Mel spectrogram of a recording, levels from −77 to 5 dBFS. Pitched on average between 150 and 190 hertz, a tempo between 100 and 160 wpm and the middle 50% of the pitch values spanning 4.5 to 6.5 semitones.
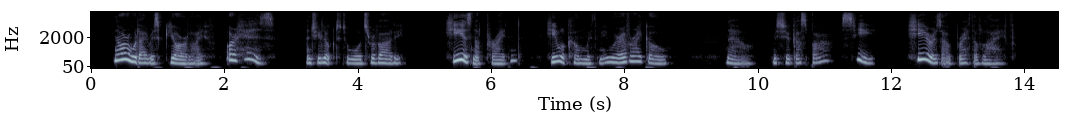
Yes: medium, 185 Hz; average, 145 wpm; wide, 5.6 semitones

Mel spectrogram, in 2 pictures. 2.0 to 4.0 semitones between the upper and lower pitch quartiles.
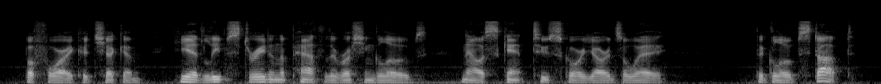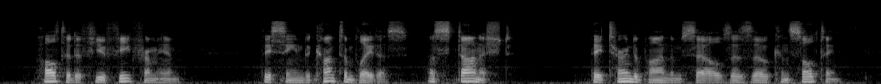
Yes: average, 3.7 semitones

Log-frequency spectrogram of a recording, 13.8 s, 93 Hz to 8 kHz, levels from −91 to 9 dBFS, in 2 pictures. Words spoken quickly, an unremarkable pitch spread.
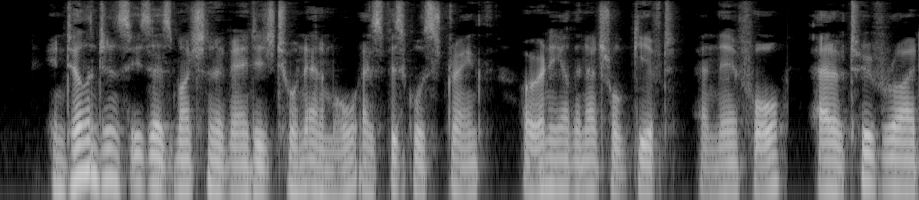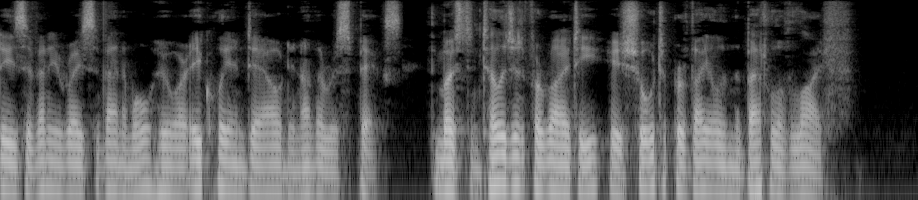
No: fast, 215 wpm; narrow, 2.0 semitones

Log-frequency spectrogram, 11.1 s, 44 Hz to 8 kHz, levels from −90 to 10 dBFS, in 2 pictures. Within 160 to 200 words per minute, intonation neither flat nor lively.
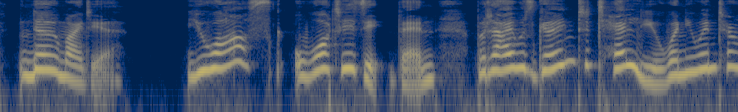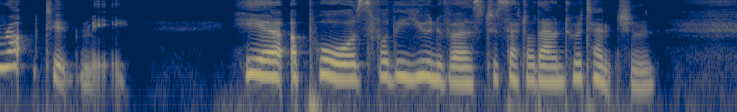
No: average, 170 wpm; wide, 8.3 semitones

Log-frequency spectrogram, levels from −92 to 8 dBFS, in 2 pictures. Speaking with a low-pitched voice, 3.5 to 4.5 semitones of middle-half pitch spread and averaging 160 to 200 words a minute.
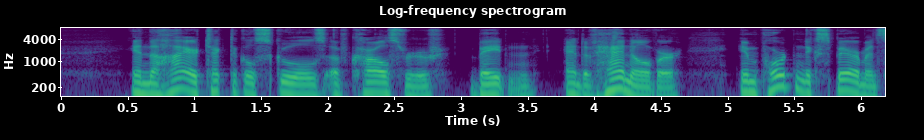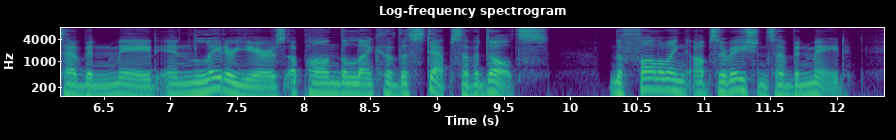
Yes: low, 125 Hz; average, 3.8 semitones; average, 170 wpm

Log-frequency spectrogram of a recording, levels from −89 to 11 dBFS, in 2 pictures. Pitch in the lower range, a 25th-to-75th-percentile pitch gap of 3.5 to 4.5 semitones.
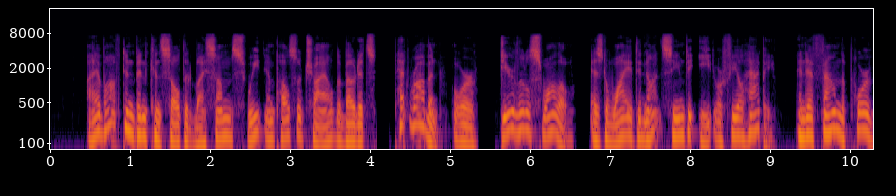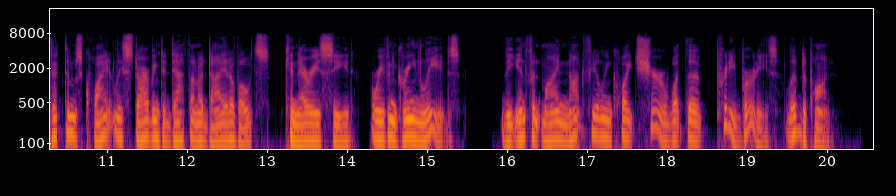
Yes: low, 120 Hz; average, 4.1 semitones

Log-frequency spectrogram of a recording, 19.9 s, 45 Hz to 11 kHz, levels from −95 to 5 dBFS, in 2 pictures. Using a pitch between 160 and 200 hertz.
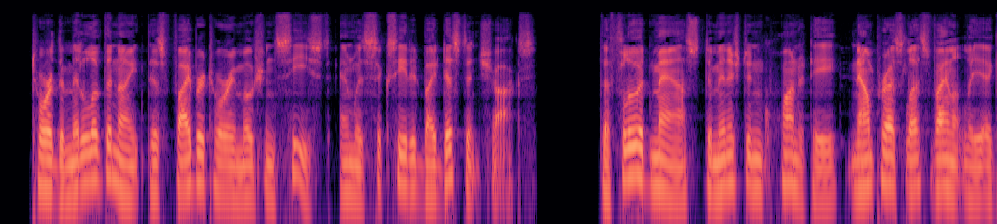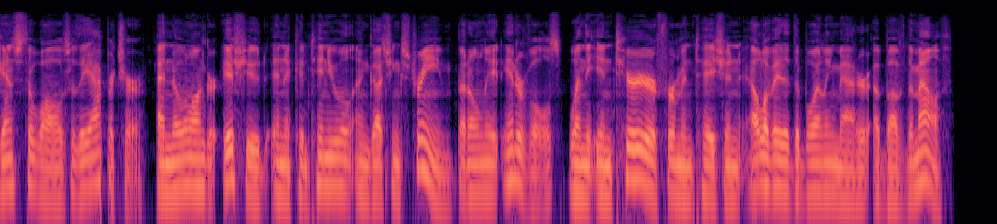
No: low, 100 Hz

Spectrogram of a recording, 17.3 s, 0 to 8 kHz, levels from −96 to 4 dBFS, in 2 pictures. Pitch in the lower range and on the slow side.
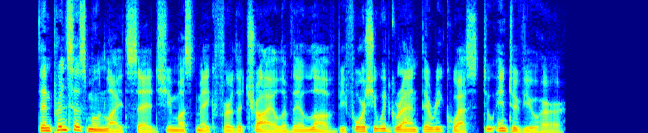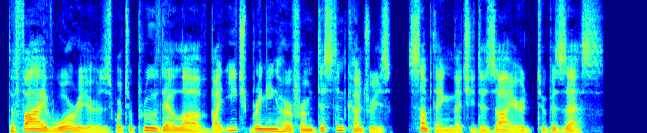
No: low, 105 Hz; average, 145 wpm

